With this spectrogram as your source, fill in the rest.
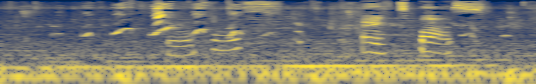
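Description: Puppies whimper and yip in high, wavering cries against a steady low hum, with an adult voice calling to them and speaking over the whines.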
